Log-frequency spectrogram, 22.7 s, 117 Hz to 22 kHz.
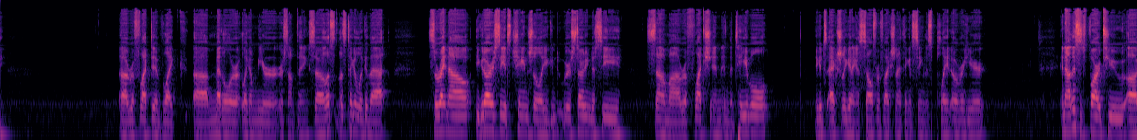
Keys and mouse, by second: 6.9 middle click.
